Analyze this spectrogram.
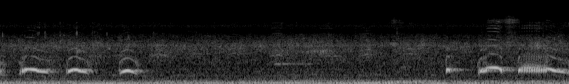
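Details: Female local zebra dove of the white-barred type calls to a male, wanting to mate: three quick arched coos, a pause with low rumbling noise, then another run of rolling cooing notes.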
